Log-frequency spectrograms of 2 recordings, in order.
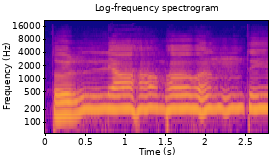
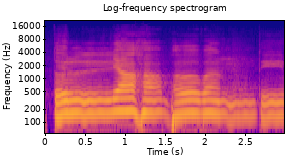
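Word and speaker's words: तुल्याः: जो तृतीय चरण है तुल्या के बाद विसर्ग है तुल्या भवंती नहीं पढ़ना तुल्या विसर्ग का उच्चारण आना चाहिए तुल्या भवनती भवतो नते किमवा इस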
